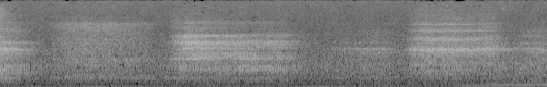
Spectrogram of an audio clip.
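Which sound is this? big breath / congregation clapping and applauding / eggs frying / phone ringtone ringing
big breath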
